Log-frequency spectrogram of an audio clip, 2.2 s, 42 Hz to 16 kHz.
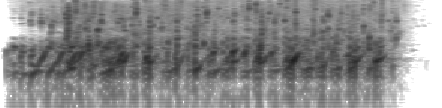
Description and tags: raw bubblingdrink6
Blowing bubbles into a plastic cup of water with a straw. Recorded using a Sony IC Recorder, processed in FL Studio's Edison to remove noise.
